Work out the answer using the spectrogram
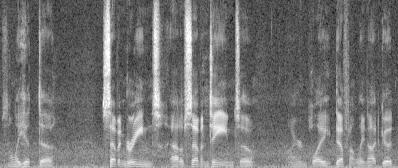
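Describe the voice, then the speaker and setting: A man working as a golf commentator, calling play in a measured, understated way during a live broadcast. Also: mid-range voice, flat delivery. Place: outdoors at a golf course. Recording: very noisy outdoor broadcast.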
